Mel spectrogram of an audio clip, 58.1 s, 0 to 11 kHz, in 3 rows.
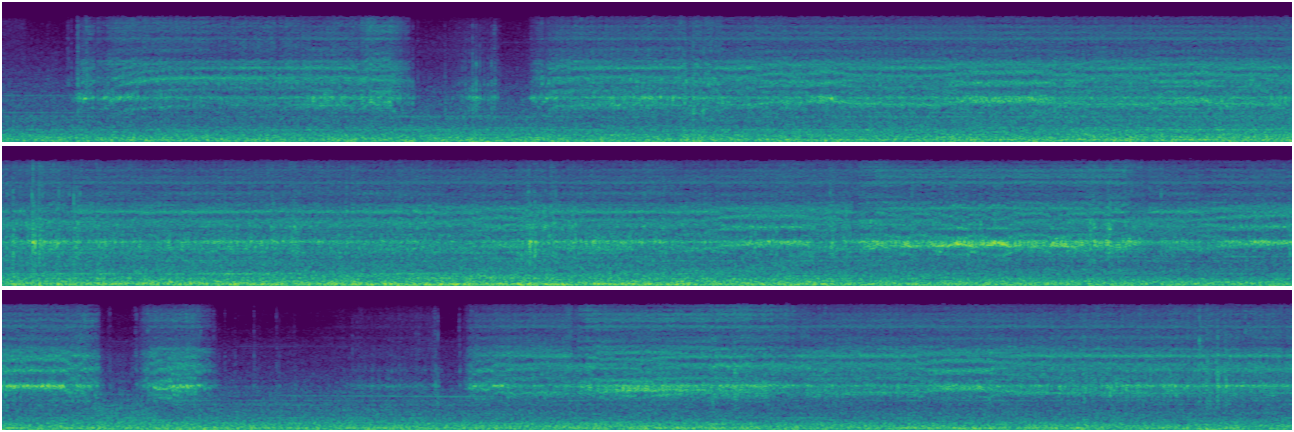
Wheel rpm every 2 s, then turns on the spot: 20, 110, 110, 20, 100, 110, 110, 110, 110, 120, 110, 110, 110, 120, 110, 110, 110, 110, 110, 110, 50, 10, 30, 110, 110, 110, 110, 110, 110.
none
